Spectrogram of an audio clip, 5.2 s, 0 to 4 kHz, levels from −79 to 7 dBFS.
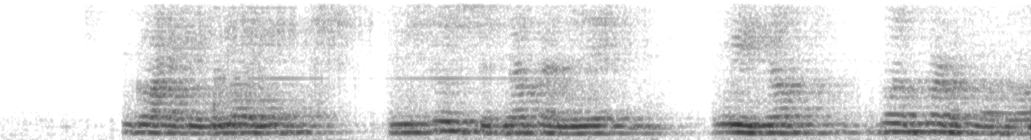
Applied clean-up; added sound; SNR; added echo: neural separator model SepFormer DNS4.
